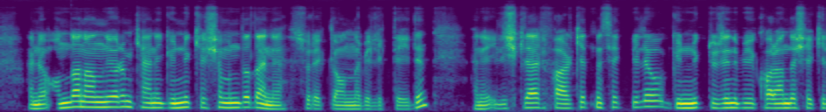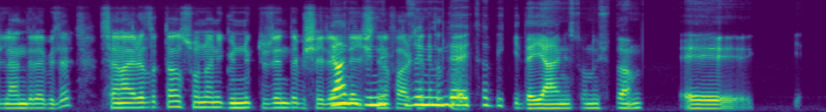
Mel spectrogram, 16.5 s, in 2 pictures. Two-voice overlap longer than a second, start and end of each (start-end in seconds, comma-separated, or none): 11.6-12.9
